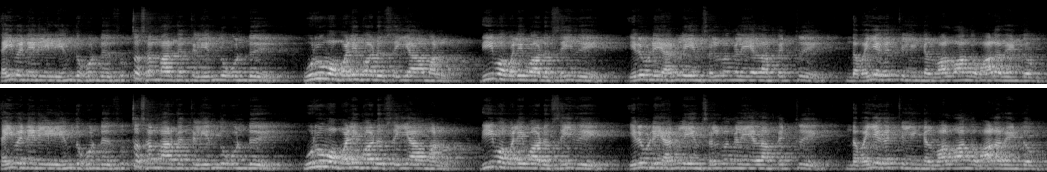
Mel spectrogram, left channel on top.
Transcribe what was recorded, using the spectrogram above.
நெறியில் இருந்து கொண்டு சுத்த சன்மார்க்கத்தில் இருந்து கொண்டு உருவ வழிபாடு செய்யாமல் தீப வழிபாடு செய்து இறைவனுடைய அருளையும் செல்வங்களை எல்லாம் பெற்று இந்த வையகத்தில் நீங்கள் வாழ்வாங்க வாழ வேண்டும்,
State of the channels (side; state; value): both; normal; correlation 0.23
